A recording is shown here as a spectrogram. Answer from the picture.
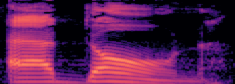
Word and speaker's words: adon: It was a word that in Hebrew is adon. Adon. Say it. Adon. You can add I unless you're Ashkenazi in which you'd add oi to the end and you could say adoni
